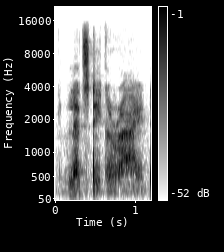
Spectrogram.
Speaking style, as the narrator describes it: whisper in her ear

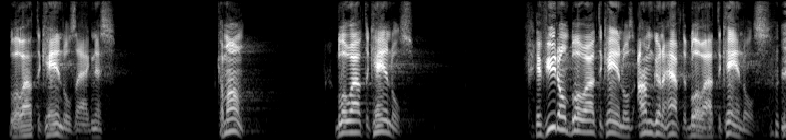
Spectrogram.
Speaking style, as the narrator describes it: Harry gruffly mumbled

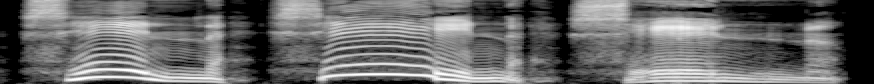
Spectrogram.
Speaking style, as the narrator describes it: bellows

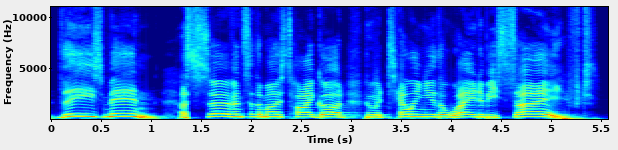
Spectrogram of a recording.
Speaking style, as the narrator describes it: shouting

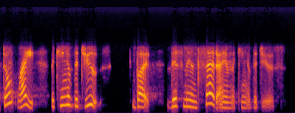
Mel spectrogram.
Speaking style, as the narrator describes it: Pilate answered

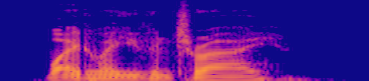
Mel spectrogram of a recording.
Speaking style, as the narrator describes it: She breathed in with a mouth half full and said

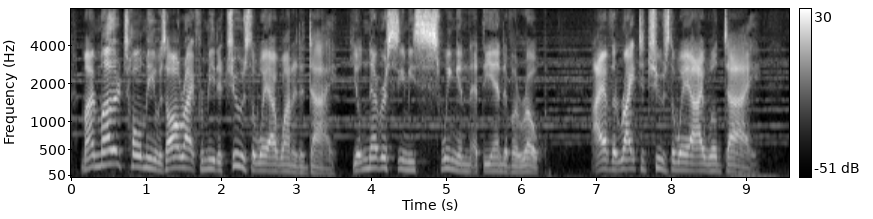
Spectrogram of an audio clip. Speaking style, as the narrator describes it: shouted

